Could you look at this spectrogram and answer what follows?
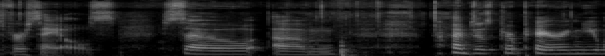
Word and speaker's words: Versailles: It's not Versailles. No, friends. It is Versailles.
